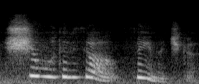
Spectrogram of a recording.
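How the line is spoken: Tender, smiling. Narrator (Russian): улыбалась та ласково и уцелуя

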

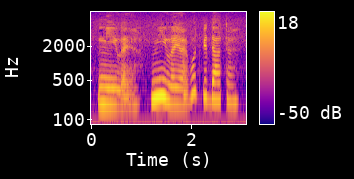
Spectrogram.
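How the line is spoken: Sighing woman. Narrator (Russian): вздохнув, сказала надзирательница

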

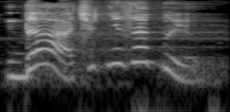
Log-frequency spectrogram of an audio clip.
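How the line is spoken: Exclaimed. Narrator (Russian): воскликнул Палка

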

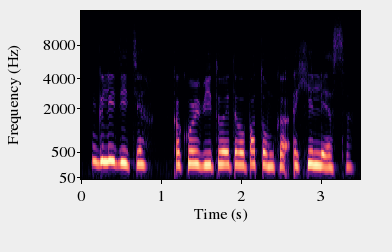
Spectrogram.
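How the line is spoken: Emboldened, laughing. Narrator (Russian): император, которому наглая самоуверенность Тигелина придала духу, рассмеялся и сказал

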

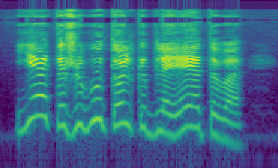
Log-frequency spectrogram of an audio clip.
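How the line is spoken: Shouting. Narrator (Russian): крикнула она

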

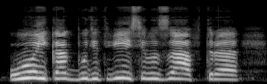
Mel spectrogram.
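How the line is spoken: Delighted yelling. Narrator (Russian): завопил от восторга Томми

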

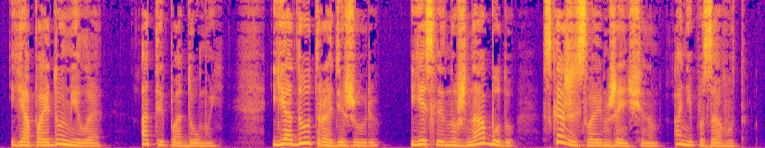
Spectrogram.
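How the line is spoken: Gentle, kind. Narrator (Russian): Нянечка ласково сказала

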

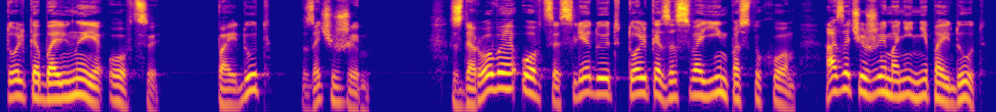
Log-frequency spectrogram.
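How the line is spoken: Plain answer, shepherd. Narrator (Russian): ответил пастух

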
